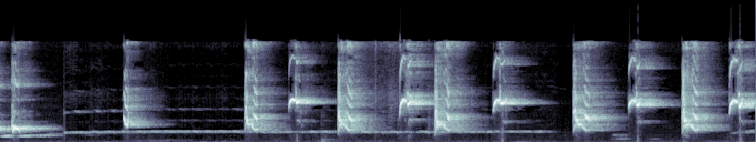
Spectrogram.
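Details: Singing white-rumped shama used to provoke a rival: a faint sustained whistle under a regular string of sharp descending chip-and-whistle notes, about two per second.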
